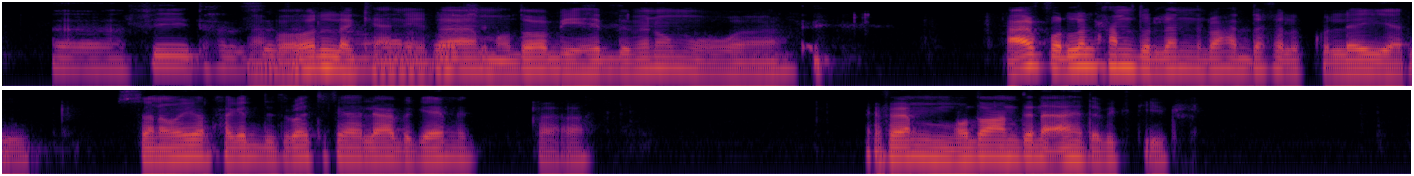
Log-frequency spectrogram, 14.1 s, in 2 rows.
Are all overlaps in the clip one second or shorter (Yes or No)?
No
